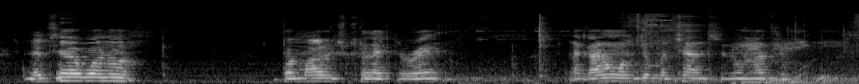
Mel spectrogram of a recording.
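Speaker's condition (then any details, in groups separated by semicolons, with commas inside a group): Cerebral palsy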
